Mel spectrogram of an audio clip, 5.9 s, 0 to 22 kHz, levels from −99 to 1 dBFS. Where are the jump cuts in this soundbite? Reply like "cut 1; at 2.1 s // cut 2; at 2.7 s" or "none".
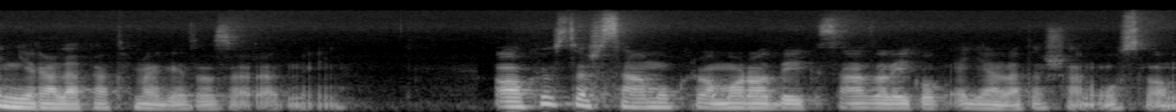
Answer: cut 1; at 2.4 s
